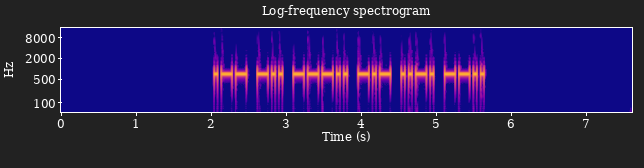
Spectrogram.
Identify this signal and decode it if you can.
Morse code, heard as a keyed tone, about 25 wpm, 700 Hz. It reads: WD8KFZ
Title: USA Call Signs - 6 Characters - 25wpm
